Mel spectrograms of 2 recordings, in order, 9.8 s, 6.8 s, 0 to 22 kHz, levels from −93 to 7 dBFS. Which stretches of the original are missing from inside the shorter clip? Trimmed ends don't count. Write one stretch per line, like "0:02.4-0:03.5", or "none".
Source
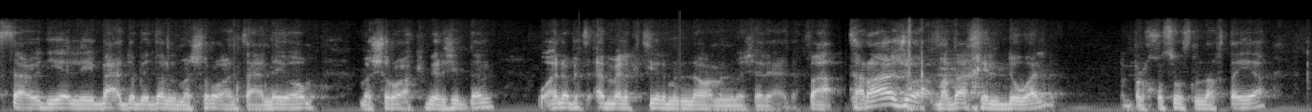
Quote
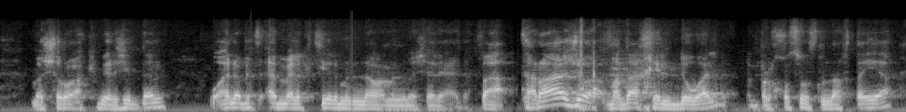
0:08.0-0:08.3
